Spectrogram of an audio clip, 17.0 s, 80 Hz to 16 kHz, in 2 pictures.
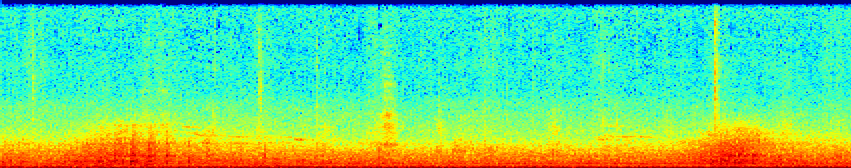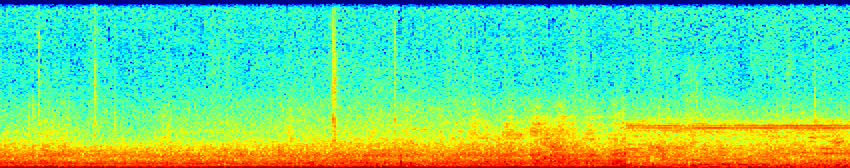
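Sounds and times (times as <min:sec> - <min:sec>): vehicle engine droning: 0:00.0 - 0:17.0
rush of passing vehicle: 0:06.5 - 0:09.9.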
